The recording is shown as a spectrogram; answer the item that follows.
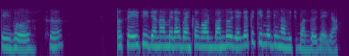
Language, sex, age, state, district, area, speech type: Punjabi, female, 18-30, Punjab, Mansa, urban, conversation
